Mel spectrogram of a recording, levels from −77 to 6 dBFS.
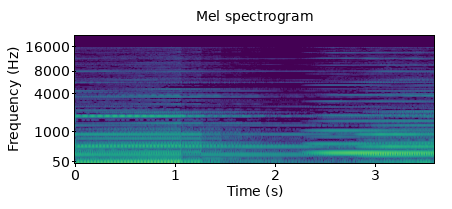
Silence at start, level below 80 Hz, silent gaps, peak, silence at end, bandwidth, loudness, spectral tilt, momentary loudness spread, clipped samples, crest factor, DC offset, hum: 0 s; -28 dBFS; none; -8 dBFS; 0 s; 16 kHz; -23 LUFS; -5.5 dB/octave; 14 LU; under 0.1%; 14 dB; under 0.1%; none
